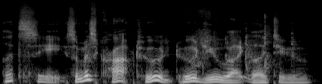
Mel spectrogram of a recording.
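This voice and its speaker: A man's voice: lowish voice, sing-song, normal speed, darkish tone, husky, no echo, clean studio sound. A man narrating a tabletop role-playing game as game master, conversational and rambling, often correcting himself.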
